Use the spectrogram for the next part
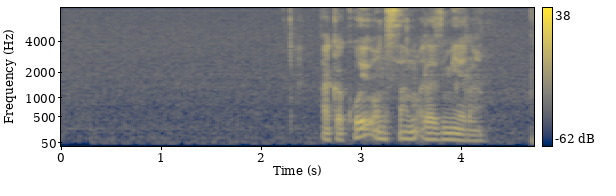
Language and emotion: Russian, neutral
